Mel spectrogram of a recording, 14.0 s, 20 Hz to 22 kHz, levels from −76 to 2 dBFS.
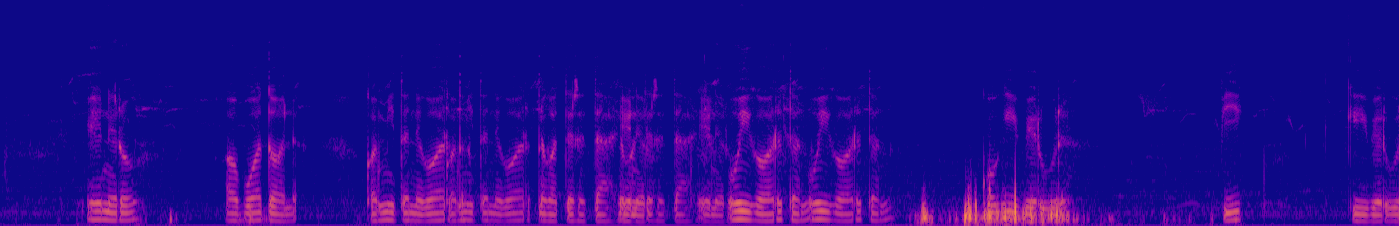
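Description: Speech with a doubled audio track from 4.46 to 10.32 s: a second full-band copy trails the original by roughly 0.7 s, a few dB quieter, and cuts in and out abruptly. There's no decay or room colour, so it's likely a slower capture path mixed back in.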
